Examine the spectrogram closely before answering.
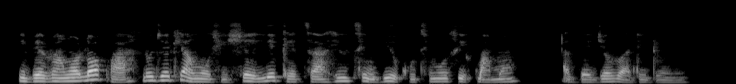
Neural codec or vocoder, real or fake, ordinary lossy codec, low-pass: none; real; none; 7.2 kHz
